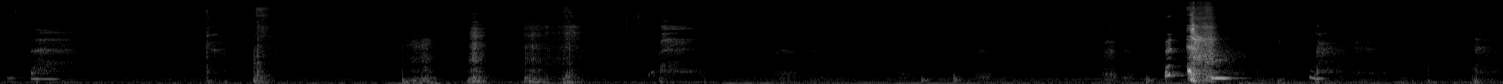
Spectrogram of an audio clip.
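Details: Congested, snotty head cold of a few days: repeated sniffs and snuffly nasal breaths, then a strong sneeze burst; congested, runny-nosed sneezing and sniffling from a common cold.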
